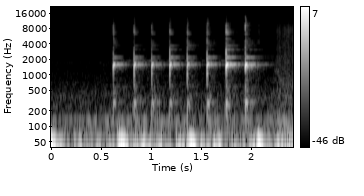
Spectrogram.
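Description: Wooden spoon clinking against a glass mason jar of water: about eight quick, evenly spaced clinks in the second half, roughly six a second, each with a short glassy ring.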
